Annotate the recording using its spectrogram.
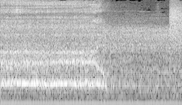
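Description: Heavy metal music: a sustained low chord rings under a single held high note, which drops off about one and a half seconds in while the low chord carries on.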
